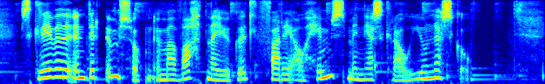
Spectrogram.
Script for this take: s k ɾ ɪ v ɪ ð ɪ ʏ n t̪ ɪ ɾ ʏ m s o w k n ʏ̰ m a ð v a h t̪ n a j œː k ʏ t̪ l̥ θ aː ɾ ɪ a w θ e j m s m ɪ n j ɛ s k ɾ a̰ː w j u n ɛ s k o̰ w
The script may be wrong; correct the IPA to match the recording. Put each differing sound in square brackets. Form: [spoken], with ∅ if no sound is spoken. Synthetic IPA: s k ɾ [ɪː] v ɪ ð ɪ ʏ n t̪ ɪ ɾ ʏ m s o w k n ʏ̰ m a ð v a h t̪ n a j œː k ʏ t̪ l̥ [f] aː ɾ ɪ a w [h] e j m s m ɪ n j [a] s k ɾ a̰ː w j u n ɛ s k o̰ w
